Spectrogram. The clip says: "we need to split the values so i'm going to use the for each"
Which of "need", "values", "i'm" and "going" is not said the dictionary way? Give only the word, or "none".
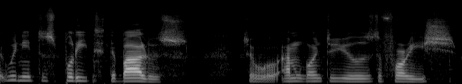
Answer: values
